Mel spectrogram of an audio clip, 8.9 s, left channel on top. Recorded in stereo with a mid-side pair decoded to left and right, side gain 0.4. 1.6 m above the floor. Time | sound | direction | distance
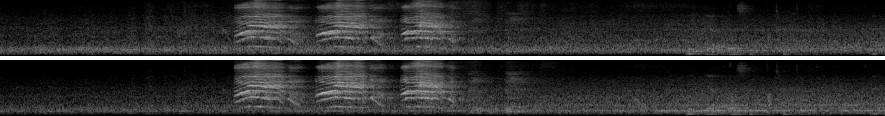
2.3 | a baby crying | 35° right | 1.5 m
4.7 | throat clearing | 45° right | 1.3 m
6.8 | a man speaking | 5° left | 4.5 m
